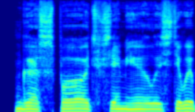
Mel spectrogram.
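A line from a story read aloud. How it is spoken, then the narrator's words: Moan. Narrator (Russian): простонал отец Консет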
